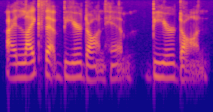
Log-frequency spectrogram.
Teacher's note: you're not going to hear the d at the end unless there's a word after it that starts with a vowel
